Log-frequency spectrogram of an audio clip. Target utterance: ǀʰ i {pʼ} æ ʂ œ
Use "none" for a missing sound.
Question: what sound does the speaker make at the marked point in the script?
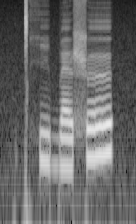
b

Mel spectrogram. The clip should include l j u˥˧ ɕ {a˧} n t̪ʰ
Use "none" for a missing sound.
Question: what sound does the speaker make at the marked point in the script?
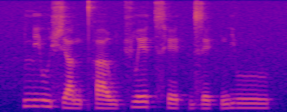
a˨˩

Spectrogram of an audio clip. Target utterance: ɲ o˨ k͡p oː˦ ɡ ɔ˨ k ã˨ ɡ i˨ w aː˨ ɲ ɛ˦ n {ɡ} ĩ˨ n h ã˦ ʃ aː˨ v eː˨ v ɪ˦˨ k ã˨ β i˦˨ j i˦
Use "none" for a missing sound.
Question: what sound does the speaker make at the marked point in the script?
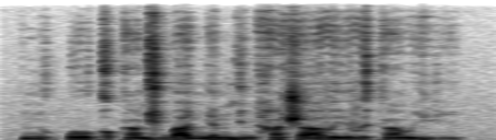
ɡ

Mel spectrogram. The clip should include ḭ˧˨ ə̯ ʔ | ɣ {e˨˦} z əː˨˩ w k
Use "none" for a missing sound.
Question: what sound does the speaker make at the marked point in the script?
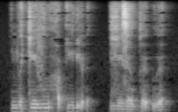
e˨˦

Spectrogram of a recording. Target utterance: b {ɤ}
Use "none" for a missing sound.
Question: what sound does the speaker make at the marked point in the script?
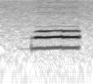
ɔ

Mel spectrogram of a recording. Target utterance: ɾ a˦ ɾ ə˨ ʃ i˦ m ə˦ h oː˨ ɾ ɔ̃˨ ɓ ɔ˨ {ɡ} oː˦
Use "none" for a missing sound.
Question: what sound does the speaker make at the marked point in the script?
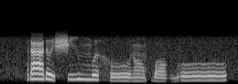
ɡ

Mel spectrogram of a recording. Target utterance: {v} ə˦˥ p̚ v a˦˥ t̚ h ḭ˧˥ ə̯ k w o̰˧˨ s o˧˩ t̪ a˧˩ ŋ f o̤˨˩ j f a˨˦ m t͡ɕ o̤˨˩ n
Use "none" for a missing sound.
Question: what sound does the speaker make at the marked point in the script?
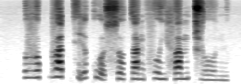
v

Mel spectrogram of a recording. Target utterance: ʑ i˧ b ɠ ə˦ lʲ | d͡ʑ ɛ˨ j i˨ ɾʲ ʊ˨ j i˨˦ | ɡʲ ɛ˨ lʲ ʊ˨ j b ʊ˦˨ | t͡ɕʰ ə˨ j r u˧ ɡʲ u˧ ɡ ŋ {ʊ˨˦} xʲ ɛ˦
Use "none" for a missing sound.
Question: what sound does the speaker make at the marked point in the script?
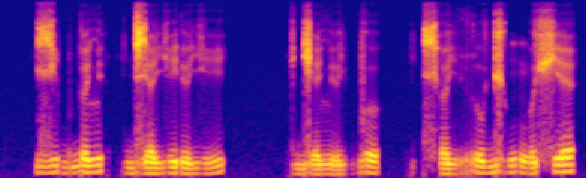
ʊ˨˦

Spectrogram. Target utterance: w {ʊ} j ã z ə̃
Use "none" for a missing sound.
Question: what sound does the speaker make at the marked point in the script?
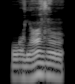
ʊ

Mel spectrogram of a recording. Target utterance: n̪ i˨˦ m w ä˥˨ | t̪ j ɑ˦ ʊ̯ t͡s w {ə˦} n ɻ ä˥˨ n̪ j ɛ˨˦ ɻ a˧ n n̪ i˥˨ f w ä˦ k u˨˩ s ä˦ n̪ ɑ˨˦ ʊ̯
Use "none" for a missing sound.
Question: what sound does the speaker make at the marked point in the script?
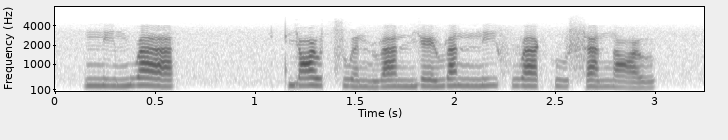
ə˨˩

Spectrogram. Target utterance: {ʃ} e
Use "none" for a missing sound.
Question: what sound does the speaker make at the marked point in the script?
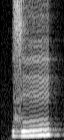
z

